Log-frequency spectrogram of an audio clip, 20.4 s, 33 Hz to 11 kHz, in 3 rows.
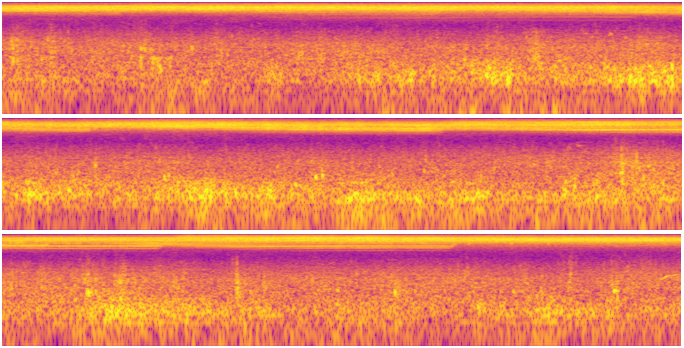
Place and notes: Yuyatsuo, Nagato, Yamaguchi, Japon - Stones statues of fox
Stones statues of fox and mysterious scenery.
Marantz PMD661MKII recorder with microphone ST M/S AKG Blue line CK 94 and Sennheiser mkh 416 p48
30 July 2019, 16:29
